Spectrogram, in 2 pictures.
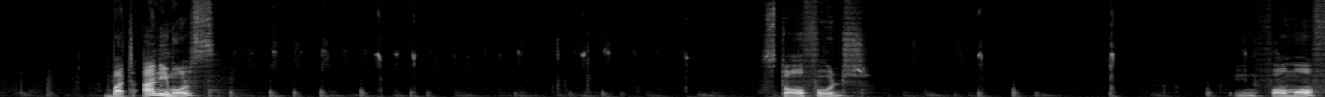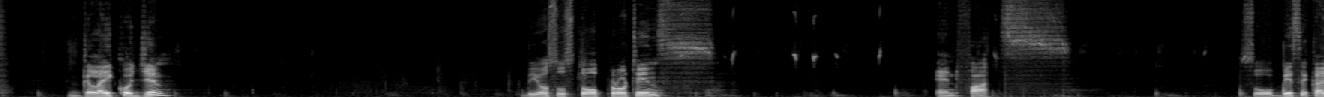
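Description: A man speaks calmly in short phrases with pauses, close to a microphone.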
